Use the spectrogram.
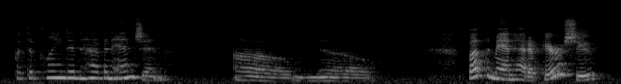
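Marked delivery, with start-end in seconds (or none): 2.3-3.7 soft, low-voiced "oh no". Telling a call-and-response story, answering 'oh no' in a low-pitched voice. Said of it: "you use a low-pitched voice".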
